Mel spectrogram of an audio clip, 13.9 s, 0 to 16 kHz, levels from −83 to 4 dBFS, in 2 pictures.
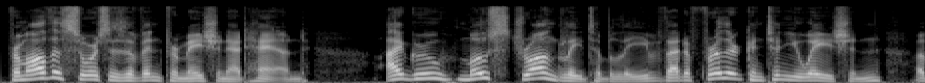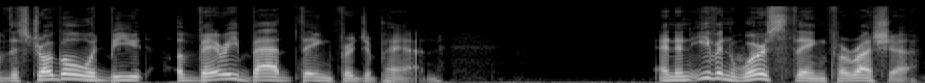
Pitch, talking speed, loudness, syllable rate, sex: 150 Hz, 155 wpm, -21 LUFS, 4.8 syllables/s, male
